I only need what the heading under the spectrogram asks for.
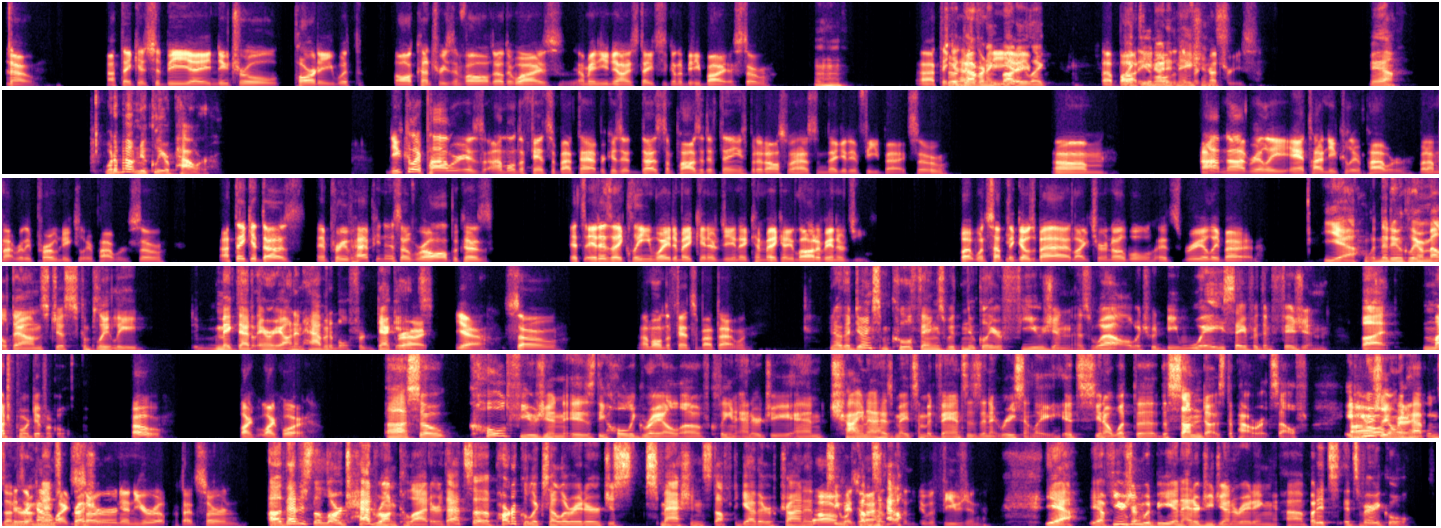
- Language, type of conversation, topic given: English, unstructured, Which invention from the past do you think has had the biggest impact on people’s well-being?
- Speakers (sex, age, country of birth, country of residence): male, 35-39, United States, United States; male, 50-54, United States, United States
- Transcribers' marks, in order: tapping; stressed: "way"; laughing while speaking: "out"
